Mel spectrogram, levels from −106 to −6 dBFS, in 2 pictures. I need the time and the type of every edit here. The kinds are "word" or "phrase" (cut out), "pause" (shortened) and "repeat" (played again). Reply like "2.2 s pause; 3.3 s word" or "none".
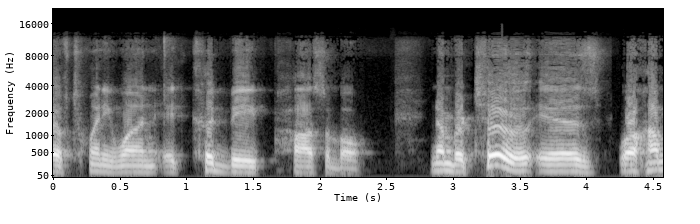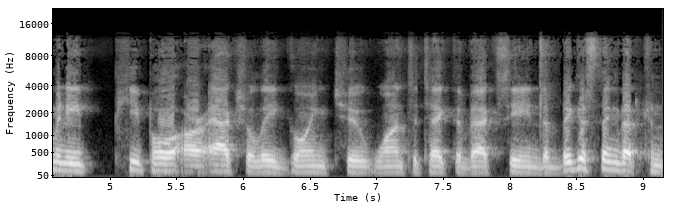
4.2 s pause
